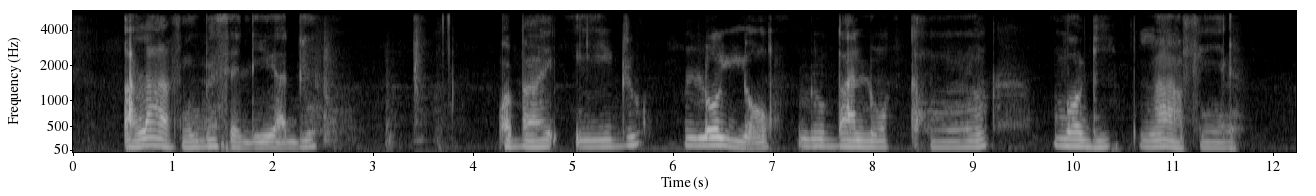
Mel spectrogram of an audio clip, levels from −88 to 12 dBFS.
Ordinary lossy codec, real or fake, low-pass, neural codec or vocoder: none; fake; 5.4 kHz; codec, 44.1 kHz, 2.6 kbps, SNAC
